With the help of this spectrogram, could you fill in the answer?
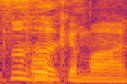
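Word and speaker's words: Pokémon: It's got the accent over the E that makes it Pokemon.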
